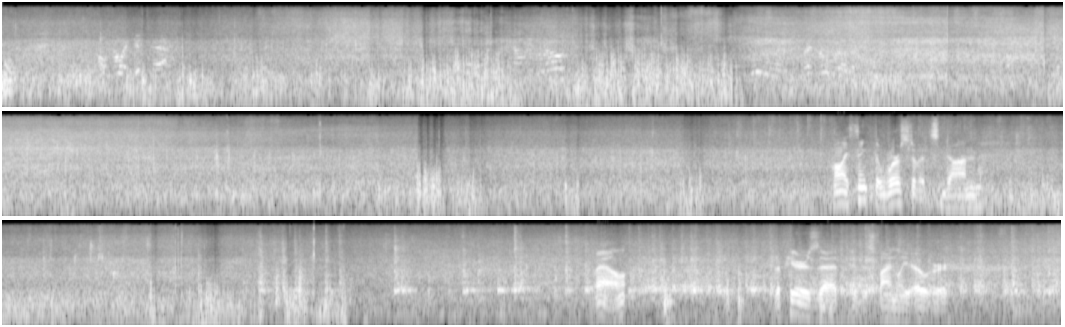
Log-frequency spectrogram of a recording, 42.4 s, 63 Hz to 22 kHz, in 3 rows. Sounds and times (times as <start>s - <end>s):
Rain: 0.0s - 42.4s
Speech: 1.3s - 2.3s, 6.6s - 7.6s, 10.0s - 11.5s, 25.2s - 27.3s, 36.2s - 36.6s, 38.6s - 41.0s.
